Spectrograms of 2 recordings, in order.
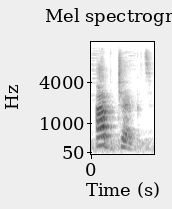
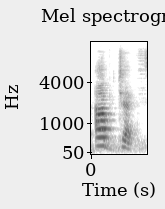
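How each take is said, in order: First: The stress is on the first syllable. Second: The same.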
